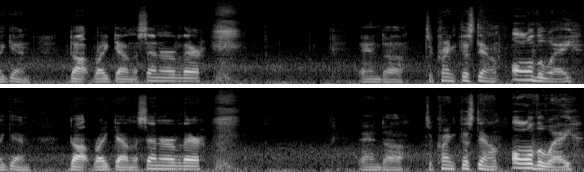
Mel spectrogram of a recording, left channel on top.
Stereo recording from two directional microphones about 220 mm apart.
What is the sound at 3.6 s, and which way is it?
Speech, 15° right (ahead or behind).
